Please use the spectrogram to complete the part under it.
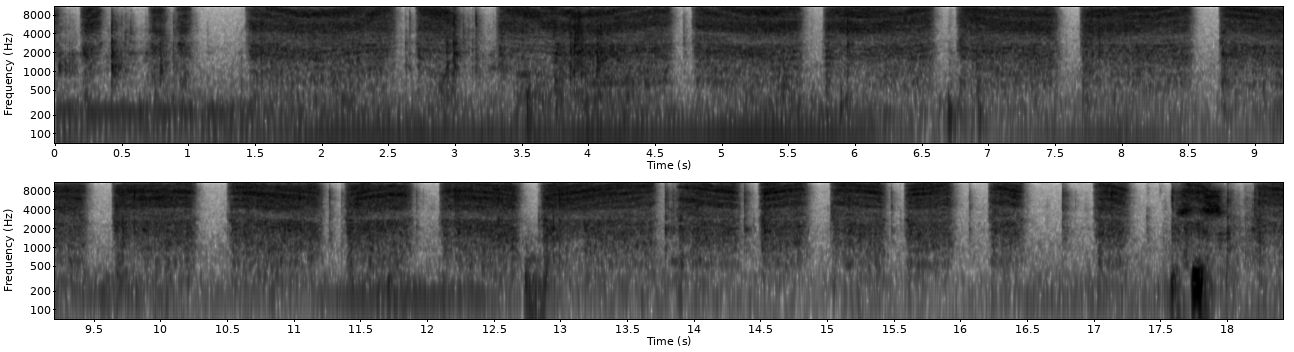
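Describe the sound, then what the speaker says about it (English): An aerosol can of spray paint, warmed to keep up pressure, hisses out a coat onto a Triumph motorcycle bash plate in a garage, a rhythmic series of short, loud, close bursts separated by brief pauses. "as the paint runs down in the container, I'm just adding a little bit of heat to increase the pressure and keep it nicely atomised"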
